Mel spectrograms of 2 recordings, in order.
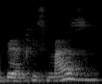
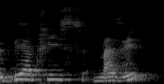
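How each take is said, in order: First: "Maz" as one syllable, z sounded; alternative pronunciation. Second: "Mazet" ending in an open "ay" sound; alternative pronunciation. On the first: Vlogger unsure of the designer's name, trying "Maz" in one syllable. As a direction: say "Maz" ending on a buzzed z. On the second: Vlogger naming a designer, trying "Mazet" as ma-zay. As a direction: say "Mazet" as two syllables, ma-zay. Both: Shown as a demonstration. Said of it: "je sais pas comment ça se prononce".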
